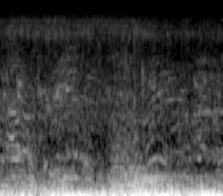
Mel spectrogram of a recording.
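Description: Low, uneven rumble of wind on the microphone, with faint voices of people talking in the distance.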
